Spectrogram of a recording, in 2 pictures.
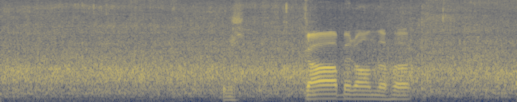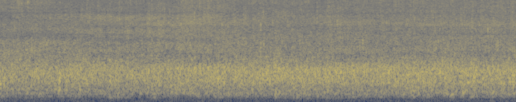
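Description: A waterfall beside a fishing spot pours in a steady, loud broadband rush that fills the whole stretch, with someone talking briefly over it near the start.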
